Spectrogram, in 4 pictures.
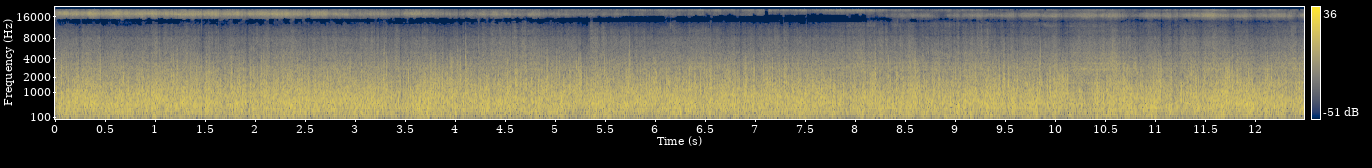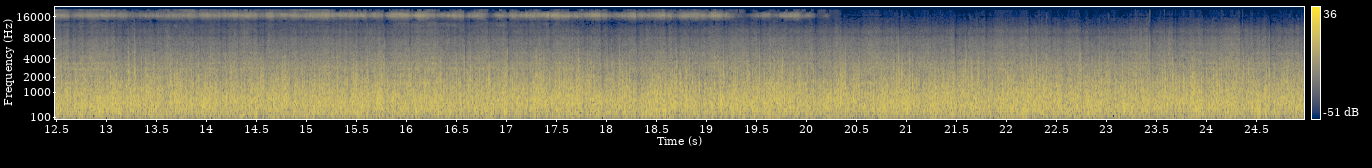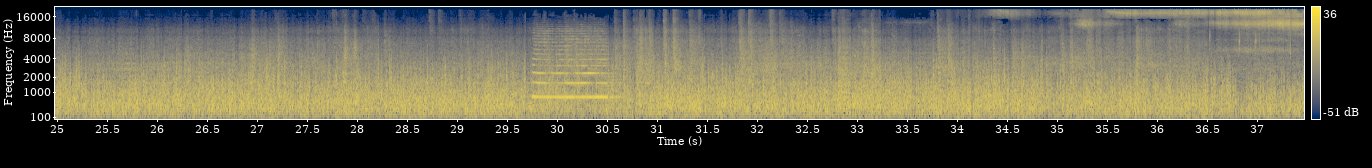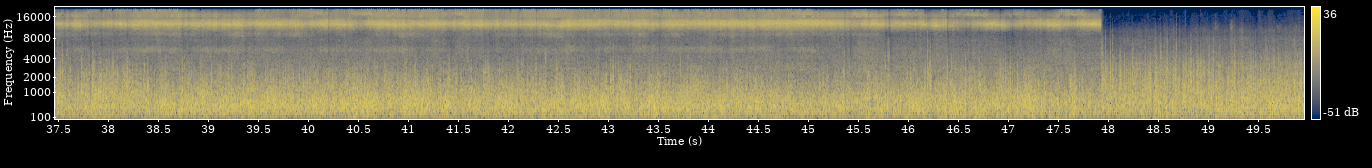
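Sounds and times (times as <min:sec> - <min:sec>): train wheels clattering over rails: 0:25.1 - 0:48.0
short high train horn toot: 0:29.7 - 0:31.2.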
